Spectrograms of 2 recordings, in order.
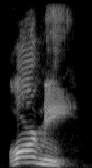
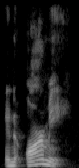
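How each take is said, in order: First: ARMY pitched high, then dropping; emphatic exclamation. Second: Said in the usual way. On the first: Real, not acted. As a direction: call out "Army!" with relish. Repeats the word as exclamation.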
